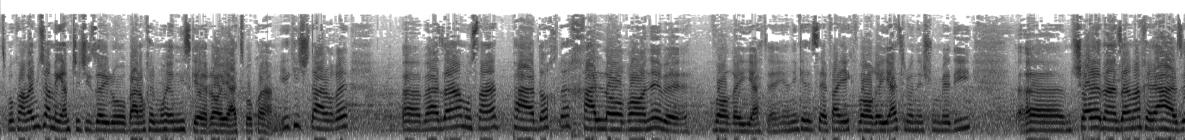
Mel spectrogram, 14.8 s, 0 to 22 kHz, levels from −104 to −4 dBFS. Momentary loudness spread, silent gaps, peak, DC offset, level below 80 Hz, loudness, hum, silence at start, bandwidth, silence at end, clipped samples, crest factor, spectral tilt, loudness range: 9 LU; none; 0 dBFS; 0.5%; -46 dBFS; -9 LUFS; none; 0 s; 16 kHz; 0 s; 0.2%; 8 dB; -3.5 dB/octave; 3 LU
